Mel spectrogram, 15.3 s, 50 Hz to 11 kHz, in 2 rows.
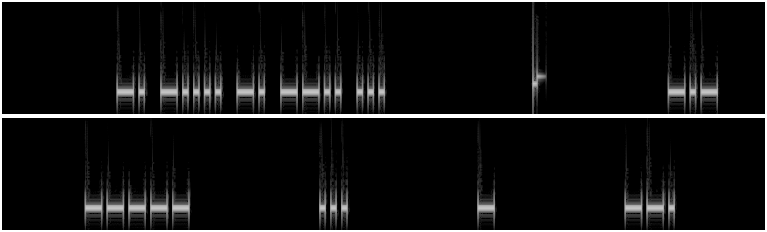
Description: Morse code, heard as a keyed tone, about 22 wpm, spaced as for 9 wpm, 700 Hz. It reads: N6NZS K0STG
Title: USA Call Signs - 5 Characters - 8x Character Spacing - 22wpm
